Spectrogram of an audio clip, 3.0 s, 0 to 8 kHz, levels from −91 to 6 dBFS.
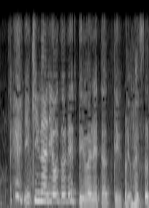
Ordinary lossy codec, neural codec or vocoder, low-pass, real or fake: none; none; 7.2 kHz; real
